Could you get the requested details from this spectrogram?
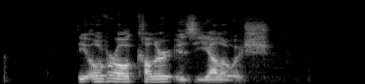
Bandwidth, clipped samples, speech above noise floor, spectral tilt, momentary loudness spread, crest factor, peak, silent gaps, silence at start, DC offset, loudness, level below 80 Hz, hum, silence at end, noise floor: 11 kHz; under 0.1%; 59 dB; -5 dB/octave; 13 LU; 20 dB; -2 dBFS; none; 0.8 s; under 0.1%; -20 LUFS; -68 dBFS; none; 1 s; -79 dBFS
